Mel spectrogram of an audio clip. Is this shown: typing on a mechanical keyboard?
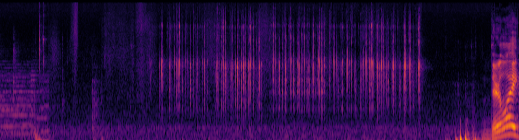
yes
